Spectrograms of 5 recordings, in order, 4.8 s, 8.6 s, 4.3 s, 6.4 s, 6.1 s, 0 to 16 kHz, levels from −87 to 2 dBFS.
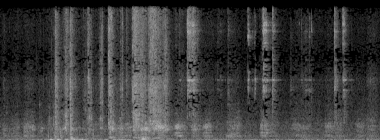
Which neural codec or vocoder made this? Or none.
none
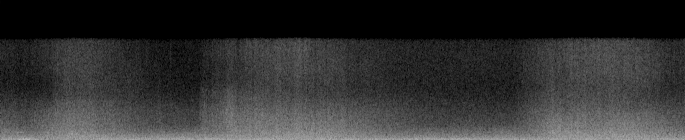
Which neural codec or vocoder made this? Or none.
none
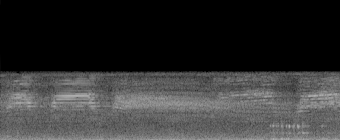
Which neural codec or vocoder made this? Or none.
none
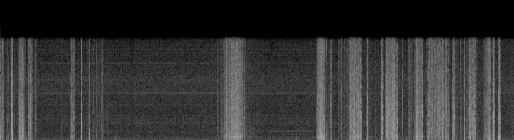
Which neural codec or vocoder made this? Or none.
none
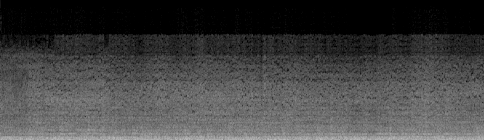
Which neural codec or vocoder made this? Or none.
codec, SNAC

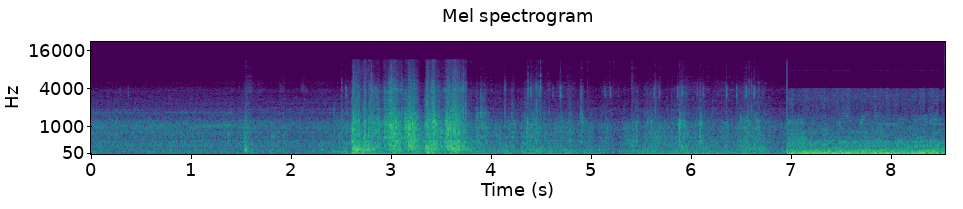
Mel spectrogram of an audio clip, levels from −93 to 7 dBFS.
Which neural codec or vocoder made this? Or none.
none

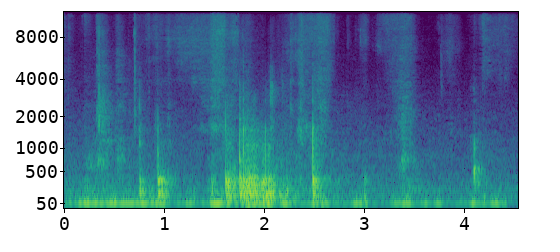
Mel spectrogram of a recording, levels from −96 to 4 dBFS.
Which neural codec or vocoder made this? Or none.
none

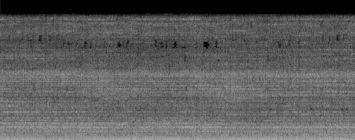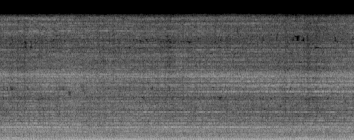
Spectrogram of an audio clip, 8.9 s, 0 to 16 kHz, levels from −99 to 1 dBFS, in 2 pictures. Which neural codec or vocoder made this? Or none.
none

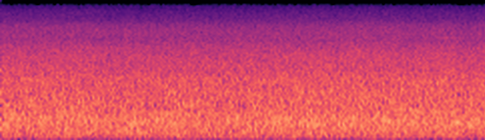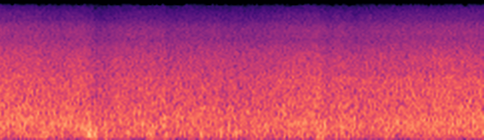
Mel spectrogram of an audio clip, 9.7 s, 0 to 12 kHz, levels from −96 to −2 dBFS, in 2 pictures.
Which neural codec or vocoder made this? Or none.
none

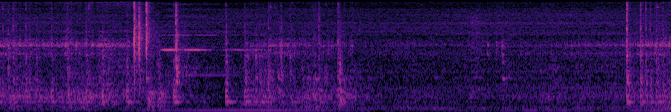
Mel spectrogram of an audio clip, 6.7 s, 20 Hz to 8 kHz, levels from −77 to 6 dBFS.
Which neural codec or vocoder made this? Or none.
none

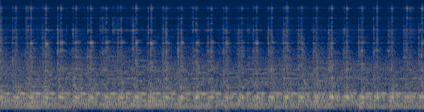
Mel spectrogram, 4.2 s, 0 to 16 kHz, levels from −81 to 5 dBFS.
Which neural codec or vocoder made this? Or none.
codec, SNAC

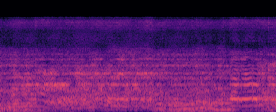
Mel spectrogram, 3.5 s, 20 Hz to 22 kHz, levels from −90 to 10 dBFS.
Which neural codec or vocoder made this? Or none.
codec, SNAC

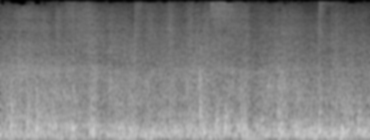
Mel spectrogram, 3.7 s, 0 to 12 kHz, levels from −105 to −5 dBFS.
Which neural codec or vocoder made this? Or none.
codec, SNAC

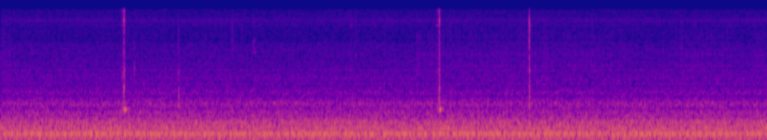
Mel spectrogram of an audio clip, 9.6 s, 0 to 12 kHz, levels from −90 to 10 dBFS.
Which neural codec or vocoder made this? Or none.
none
